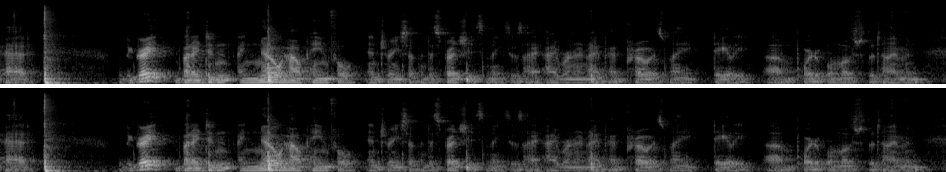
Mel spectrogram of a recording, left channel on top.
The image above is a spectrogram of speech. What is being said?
would be great, but I know how painful entering stuff into spreadsheets and things is. I run an iPad Pro as my daily portable most of the time, and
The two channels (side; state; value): both; normal; correlation 0.91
